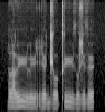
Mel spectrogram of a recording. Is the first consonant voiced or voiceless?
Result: voiced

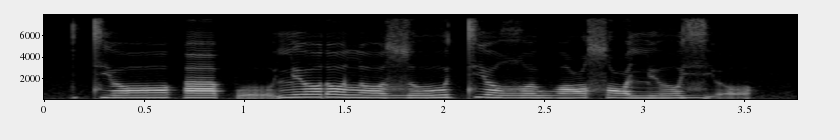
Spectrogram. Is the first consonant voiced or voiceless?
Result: voiceless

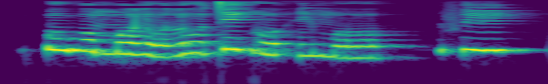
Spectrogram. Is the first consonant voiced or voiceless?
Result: voiceless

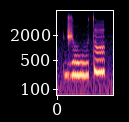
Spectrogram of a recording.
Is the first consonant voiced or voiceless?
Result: voiced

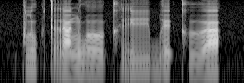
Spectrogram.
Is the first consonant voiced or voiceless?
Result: voiceless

